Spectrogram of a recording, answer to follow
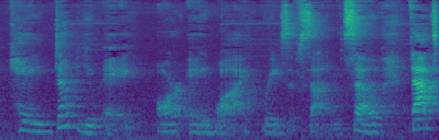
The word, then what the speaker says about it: Kvarøy: it yes it's spelled KVA ro why it's pronounced qua Rea like kwa RA Y rays of Sun so that's how we get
